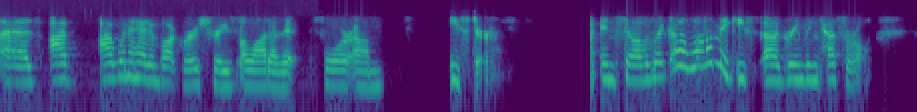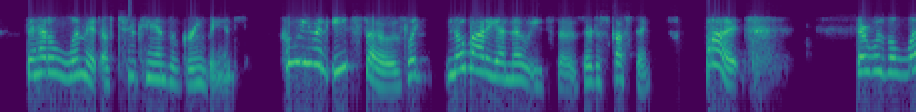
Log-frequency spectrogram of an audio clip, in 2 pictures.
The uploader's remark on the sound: Talking with friends from the safe distance of our phones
